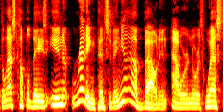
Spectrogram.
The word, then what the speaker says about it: Reading: board game Monopoly and yes it's not the reading railroad it's pronounced the reading railroad even though it's spelled like reading it's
